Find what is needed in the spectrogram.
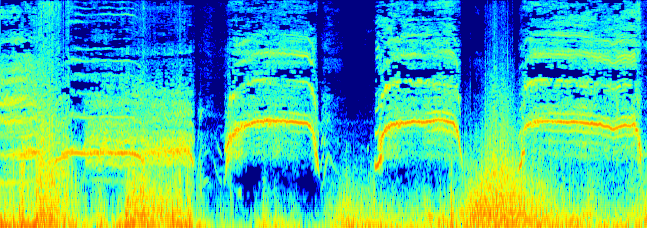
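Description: Riders screaming on a SlingShot catapult ride: a held scream near the start, then three long high-pitched screams of about a second each. A steady low rushing rumble of wind on the microphone runs underneath.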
